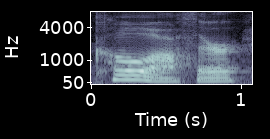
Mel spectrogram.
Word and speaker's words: coauthor: In coauthor, this one's going to get a little bit more stress because my coauthor, it's going to have secondary stress while author is going to have the main stress.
